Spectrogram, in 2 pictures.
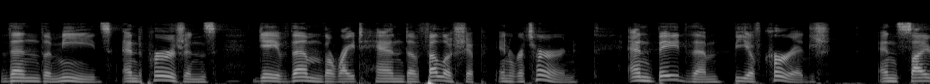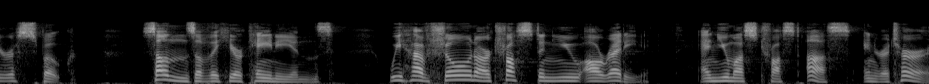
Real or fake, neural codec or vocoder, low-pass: real; none; 7.2 kHz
